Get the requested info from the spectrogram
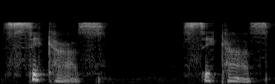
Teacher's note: we're going to get that connection between the k and the a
